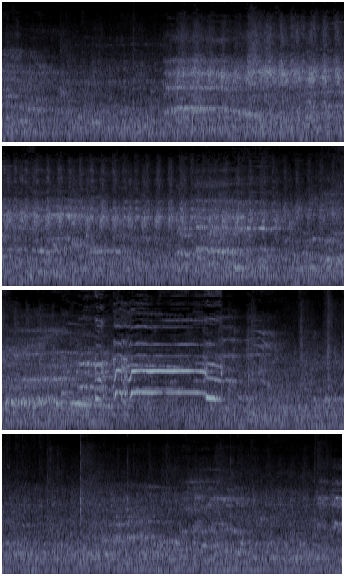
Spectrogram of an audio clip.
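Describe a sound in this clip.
Chickens cluck and chatter nearby.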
